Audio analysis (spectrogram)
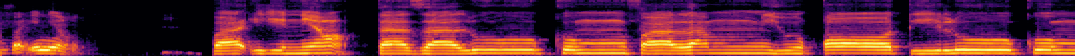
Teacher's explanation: Mim ketemu fa tidak dengung. Kalau nun yang mati ketemu fa dengung. Tapi kalau mim tidak ya.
